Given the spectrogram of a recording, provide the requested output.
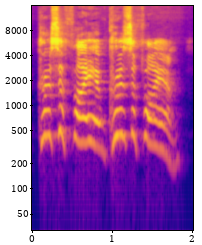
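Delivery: loud, high-pitched demand; mob's cry. Acted. Chief priests and officers seeing Jesus, crying out. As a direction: shout it like a baying mob. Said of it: "they cried out".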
